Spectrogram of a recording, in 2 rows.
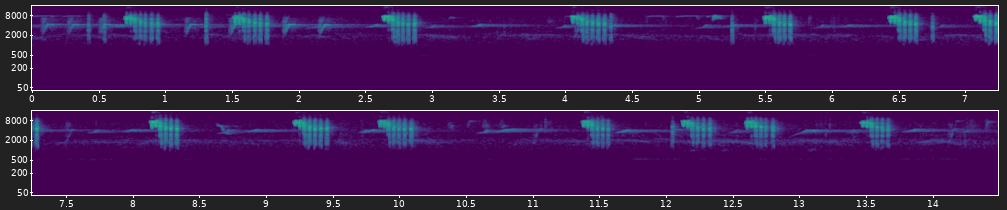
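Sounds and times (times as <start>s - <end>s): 
long-tailed tit calling with rasping rattles and high thin whistled notes: 0.1s - 3.0s, 4.0s - 4.4s, 5.1s - 5.8s, 6.4s - 7.4s, 8.1s - 8.4s, 9.2s - 10.2s, 11.4s - 13.8s.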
